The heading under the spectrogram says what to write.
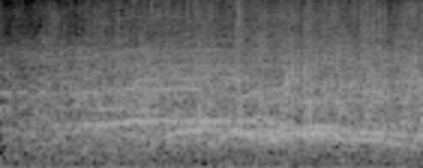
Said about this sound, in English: Yeah, you're clapping.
